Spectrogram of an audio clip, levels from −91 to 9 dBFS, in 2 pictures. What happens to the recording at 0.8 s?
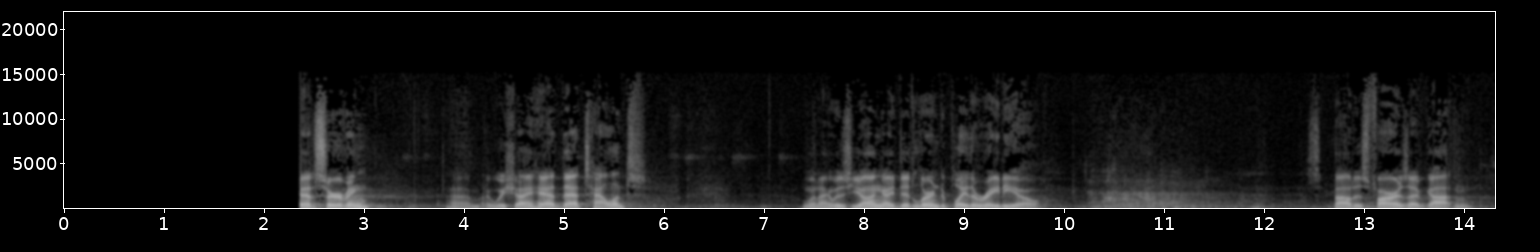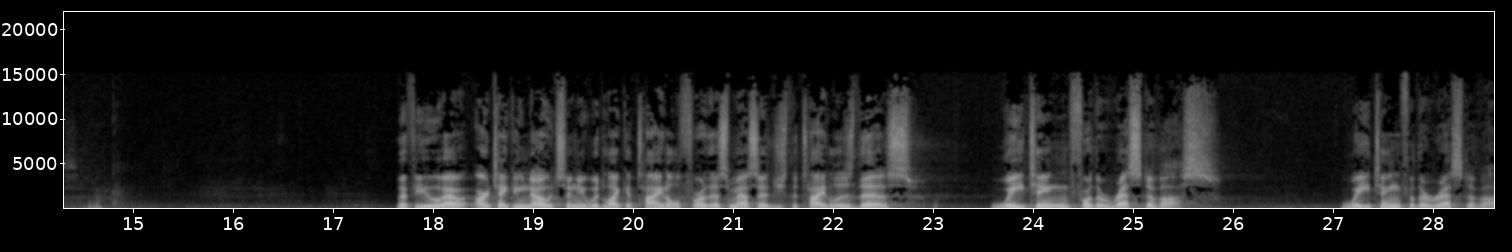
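At 0.8 s the audio is in an audio dropout to silence that is already under way when the clip begins and lasts until about 2.36 s. The signal there is silent, most likely because the input was lost while recording carried on. What sets it apart from a quiet passage or a noise gate closing is that no room tone or hiss survives at all. The sound simply starts abruptly when the gap ends.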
